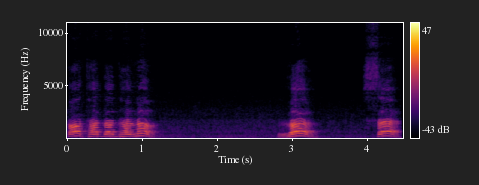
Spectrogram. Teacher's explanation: तवर्ग त थ द ध न ल स इन सब ध्वनियों का उच्चारण स्थान दांत होते हैं, इसलिए इनको दंत्य कहा जाता है।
